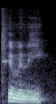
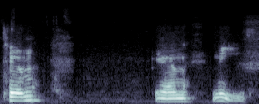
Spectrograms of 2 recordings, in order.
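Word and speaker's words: Timney: why they pronounce it with an extra I in there, but again, I also don't understand why anybody would pronounce it Timony. It's Tim in knees.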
